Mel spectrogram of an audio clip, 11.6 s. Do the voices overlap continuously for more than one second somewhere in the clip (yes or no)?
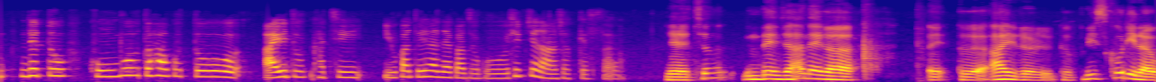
no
